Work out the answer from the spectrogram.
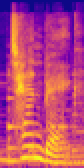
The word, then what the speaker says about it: Tenbank: So, what is it? Tenbank. 10 as in Tennessee.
